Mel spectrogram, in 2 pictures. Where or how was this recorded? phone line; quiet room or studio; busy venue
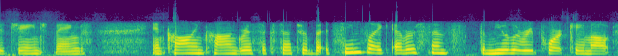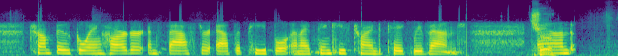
phone line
